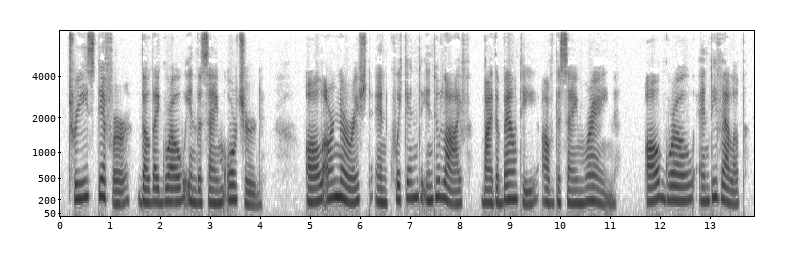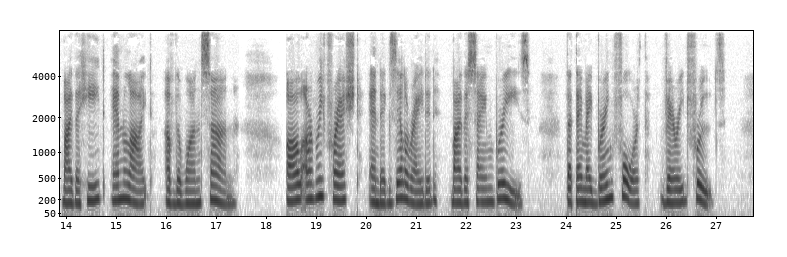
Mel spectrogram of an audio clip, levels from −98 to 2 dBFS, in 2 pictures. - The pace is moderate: No, slow, 110 wpm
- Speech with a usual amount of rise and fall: Yes, average, 3.7 semitones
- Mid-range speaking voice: Yes, medium, 175 Hz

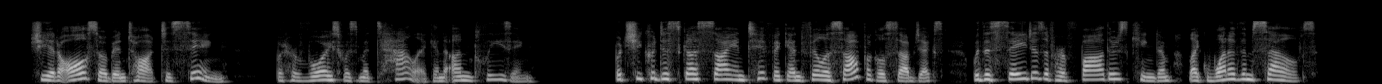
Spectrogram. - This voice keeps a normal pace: Yes, average, 145 wpm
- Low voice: No, high, 200 Hz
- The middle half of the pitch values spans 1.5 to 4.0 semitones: No, wide, 5.5 semitones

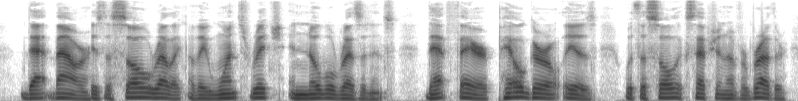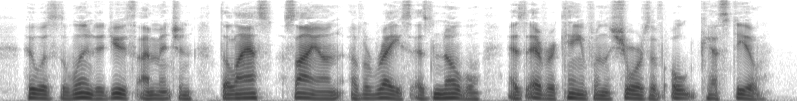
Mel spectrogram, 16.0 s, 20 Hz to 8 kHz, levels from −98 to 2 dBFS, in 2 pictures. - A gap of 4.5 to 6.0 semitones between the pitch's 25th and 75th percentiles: No, average, 3.8 semitones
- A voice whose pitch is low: Yes, low, 115 Hz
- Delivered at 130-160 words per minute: No, average, 185 wpm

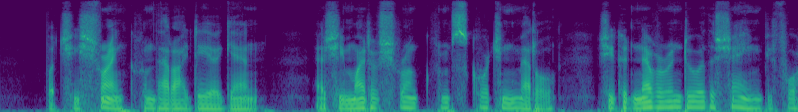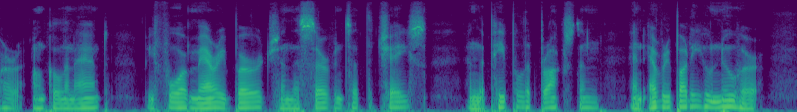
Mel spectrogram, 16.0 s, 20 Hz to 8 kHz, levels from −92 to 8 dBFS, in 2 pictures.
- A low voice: Yes, very low, 95 Hz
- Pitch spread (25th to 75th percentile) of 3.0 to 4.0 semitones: Yes, average, 3.5 semitones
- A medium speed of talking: Yes, average, 170 wpm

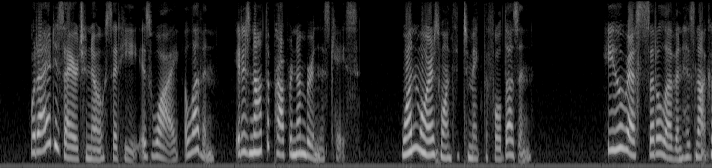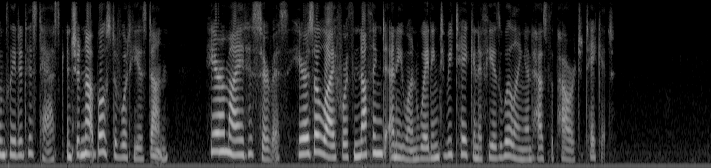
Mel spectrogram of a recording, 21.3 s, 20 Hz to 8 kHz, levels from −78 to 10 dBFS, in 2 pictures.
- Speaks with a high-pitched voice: Yes, high, 245 Hz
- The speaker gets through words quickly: Yes, fast, 215 wpm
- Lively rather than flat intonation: Yes, wide, 5.7 semitones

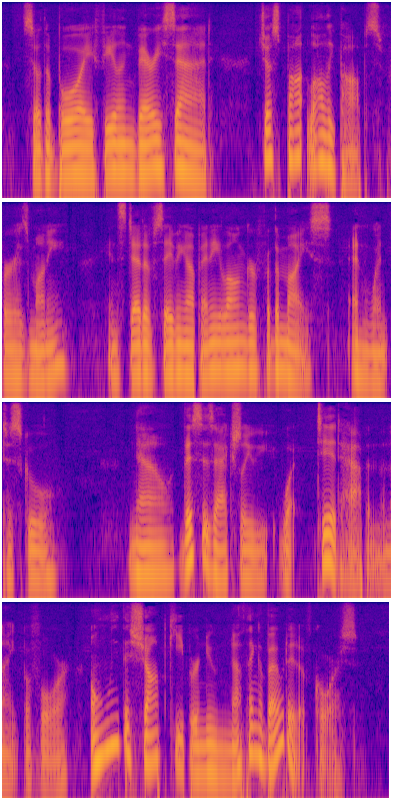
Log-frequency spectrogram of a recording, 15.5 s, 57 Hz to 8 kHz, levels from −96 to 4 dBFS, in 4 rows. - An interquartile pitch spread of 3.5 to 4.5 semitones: No, average, 3.0 semitones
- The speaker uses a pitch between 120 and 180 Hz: No, low, 105 Hz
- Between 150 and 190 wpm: Yes, average, 170 wpm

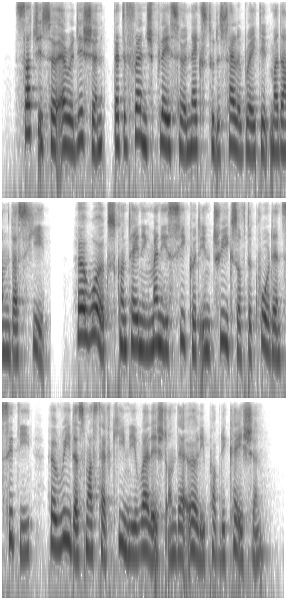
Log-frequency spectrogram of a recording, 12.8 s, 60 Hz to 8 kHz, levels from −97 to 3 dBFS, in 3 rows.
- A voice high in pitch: Yes, high, 200 Hz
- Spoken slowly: No, average, 170 wpm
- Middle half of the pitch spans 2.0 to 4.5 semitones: Yes, average, 3.7 semitones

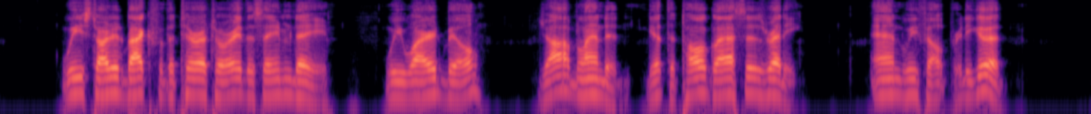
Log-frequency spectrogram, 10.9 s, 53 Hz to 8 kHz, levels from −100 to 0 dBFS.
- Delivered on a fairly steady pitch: Yes, narrow, 1.6 semitones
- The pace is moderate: No, slow, 130 wpm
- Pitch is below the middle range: Yes, low, 125 Hz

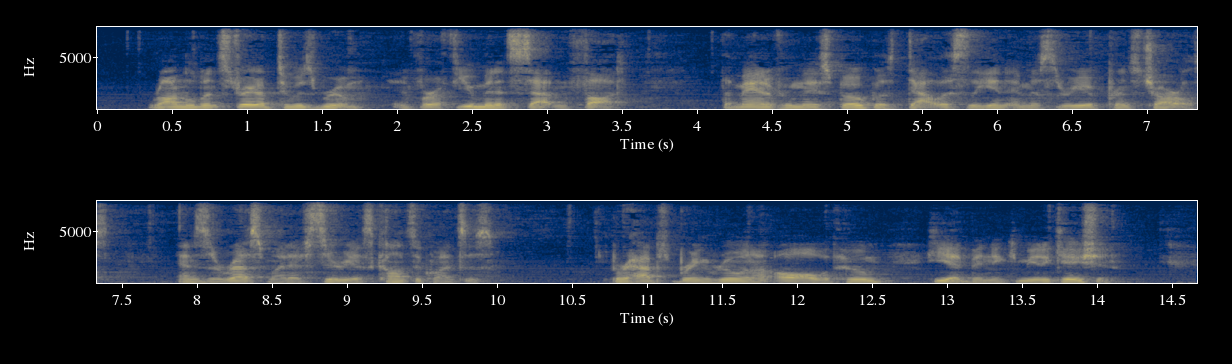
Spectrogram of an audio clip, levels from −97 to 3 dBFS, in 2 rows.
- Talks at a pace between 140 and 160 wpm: No, average, 190 wpm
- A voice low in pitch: Yes, low, 120 Hz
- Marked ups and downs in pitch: No, narrow, 2.5 semitones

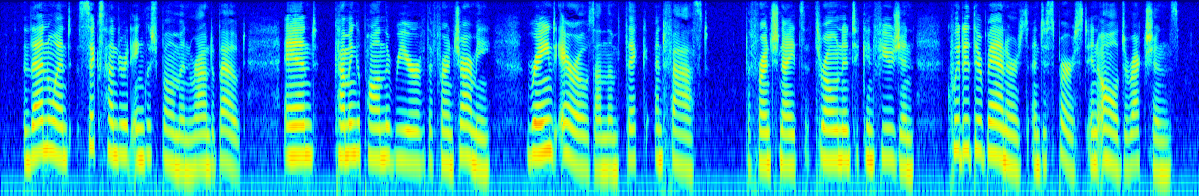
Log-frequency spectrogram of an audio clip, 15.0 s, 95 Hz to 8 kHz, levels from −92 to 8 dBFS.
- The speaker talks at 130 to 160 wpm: Yes, average, 150 wpm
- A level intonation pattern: No, average, 3.6 semitones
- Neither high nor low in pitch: No, high, 215 Hz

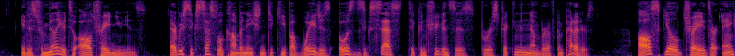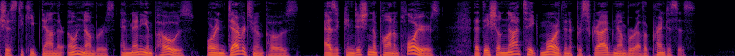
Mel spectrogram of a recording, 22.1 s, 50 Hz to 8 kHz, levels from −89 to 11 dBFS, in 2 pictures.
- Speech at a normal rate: Yes, average, 165 wpm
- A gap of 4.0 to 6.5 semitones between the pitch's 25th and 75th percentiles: Yes, average, 5.0 semitones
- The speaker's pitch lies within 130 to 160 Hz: No, low, 105 Hz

